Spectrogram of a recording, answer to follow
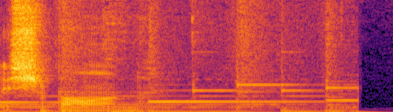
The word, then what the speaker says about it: Siobhan: Uh, and her name, this is going to be one that Americans will never be able to pronounce. Um, uh, Siobhan.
